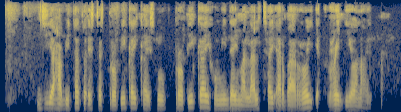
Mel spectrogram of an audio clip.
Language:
Esperanto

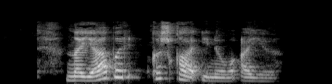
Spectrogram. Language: Bashkir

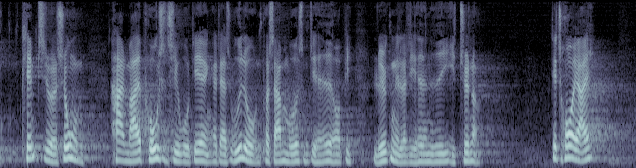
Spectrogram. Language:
Danish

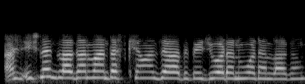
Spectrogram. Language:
Kashmiri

